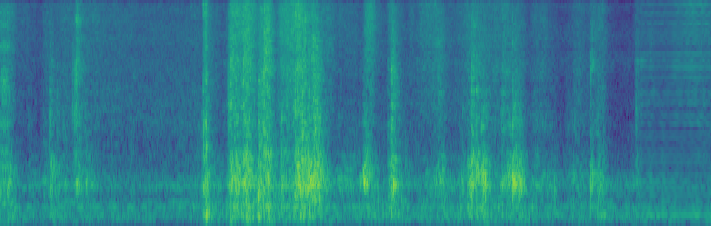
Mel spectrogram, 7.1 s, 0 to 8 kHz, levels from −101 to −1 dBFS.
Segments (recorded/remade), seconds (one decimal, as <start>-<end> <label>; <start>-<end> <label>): 0.0-6.4 recorded; 6.4-7.1 remade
